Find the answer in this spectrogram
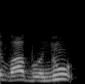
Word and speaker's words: وابن: And we don't pronounce this, and we connect this waw to ba. We say wabnu, wabnu, wabnu Hamidin fil jamiati, and the son of Hamid is in university.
